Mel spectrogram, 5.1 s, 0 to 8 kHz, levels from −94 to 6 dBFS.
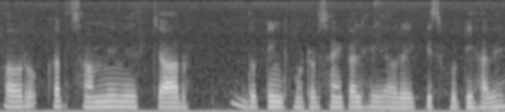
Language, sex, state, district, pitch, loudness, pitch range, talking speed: Chhattisgarhi, male, Chhattisgarh, Rajnandgaon, 140 Hz, -18 LUFS, 135-150 Hz, 180 wpm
